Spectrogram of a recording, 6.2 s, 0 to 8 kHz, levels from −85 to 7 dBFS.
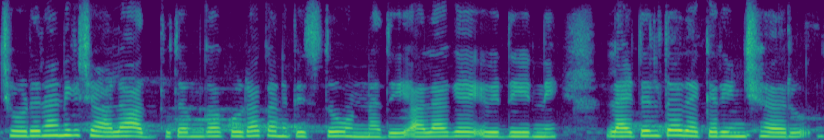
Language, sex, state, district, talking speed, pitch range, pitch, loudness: Telugu, female, Andhra Pradesh, Guntur, 85 wpm, 230-260 Hz, 240 Hz, -13 LUFS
